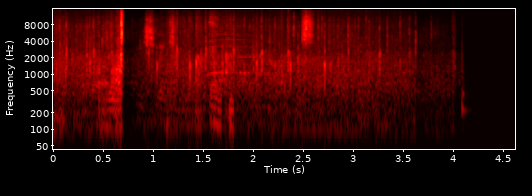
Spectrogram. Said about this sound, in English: All right, God bless you guys. Round of applause, yo!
